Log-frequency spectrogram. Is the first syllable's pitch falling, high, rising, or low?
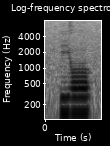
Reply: high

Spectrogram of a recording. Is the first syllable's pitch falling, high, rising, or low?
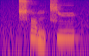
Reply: falling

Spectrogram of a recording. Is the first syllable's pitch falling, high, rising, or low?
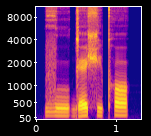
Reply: low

